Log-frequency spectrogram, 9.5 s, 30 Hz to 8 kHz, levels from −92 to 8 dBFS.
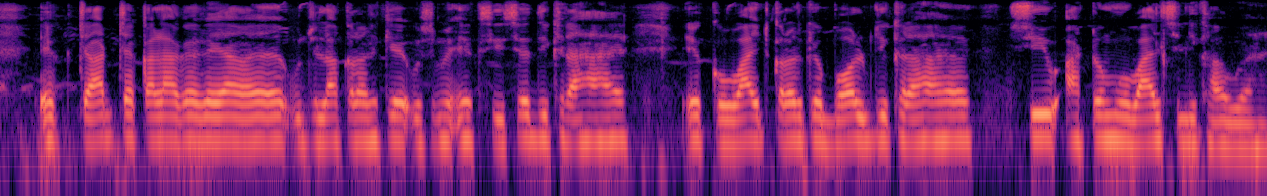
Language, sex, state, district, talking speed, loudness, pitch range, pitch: Bajjika, male, Bihar, Vaishali, 185 wpm, -23 LUFS, 140-145 Hz, 145 Hz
